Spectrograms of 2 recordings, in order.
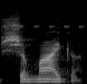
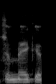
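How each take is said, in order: First: The word begins with an sh sound. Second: The word begins with a j sound. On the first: The speaker calls it right. "That's how you're supposed to say it" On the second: The speaker calls it wrong. "is not supposed to be pronounced Jamaica"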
